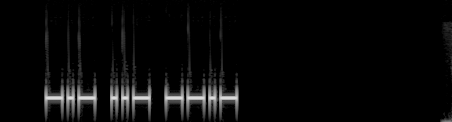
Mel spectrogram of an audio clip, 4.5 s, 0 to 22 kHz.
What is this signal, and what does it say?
Morse code, heard as a keyed tone, about 22 wpm, 700 Hz. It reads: KUQ
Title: USA Call Sign Postfixes - 3 Letters 22wpm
